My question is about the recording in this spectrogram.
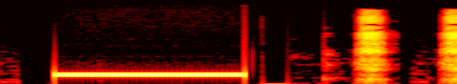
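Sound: phone call ringing unanswered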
